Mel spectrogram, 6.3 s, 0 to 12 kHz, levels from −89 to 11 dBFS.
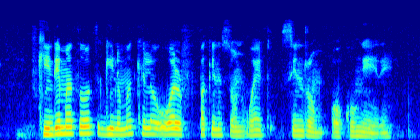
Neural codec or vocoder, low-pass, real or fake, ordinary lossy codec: none; 7.2 kHz; real; none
